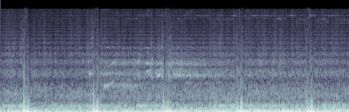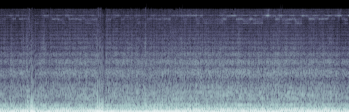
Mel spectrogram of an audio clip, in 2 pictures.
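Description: Horror-trailer sound design: a deep, loud, sustained rumble with heavy booming hits about once a second.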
